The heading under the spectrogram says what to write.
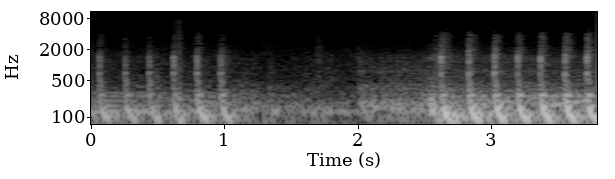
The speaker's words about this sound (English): I hurry aboard the ship, and after showing the person my credentials, we go below to Buko's cabin. I wait a short distance away while he knocks on the door.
